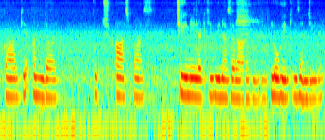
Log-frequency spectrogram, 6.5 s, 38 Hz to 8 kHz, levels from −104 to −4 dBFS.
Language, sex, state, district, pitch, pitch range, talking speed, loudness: Hindi, female, Bihar, East Champaran, 200 Hz, 195-205 Hz, 145 wpm, -26 LUFS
